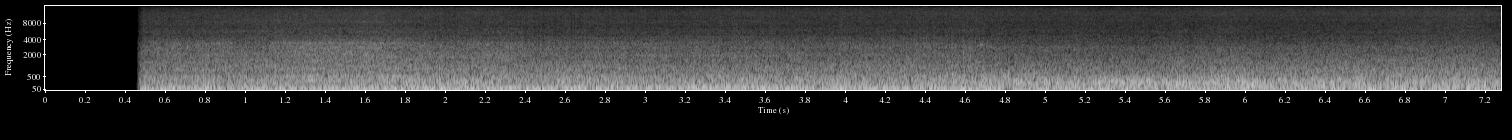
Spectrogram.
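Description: After half a second of silence, a KTM Duke 250 motorcycle is heard riding at speed: steady wind rush on the microphone over the engine's even drone.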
